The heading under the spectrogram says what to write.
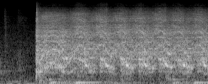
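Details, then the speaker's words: Barra-swapped Mustang GT350, first start attempt: starter spins at an even cranking rhythm but never fires, sounding like no fuel; RPM reading flashes 250/0 while cranking, traced to signal dropouts and a poor engine ground. "It doesn't sound like it's getting fuel."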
